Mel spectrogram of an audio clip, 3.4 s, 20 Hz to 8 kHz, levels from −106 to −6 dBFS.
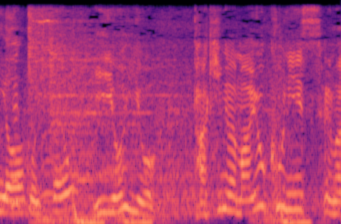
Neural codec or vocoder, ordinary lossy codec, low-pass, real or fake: none; none; 7.2 kHz; real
